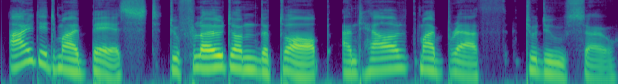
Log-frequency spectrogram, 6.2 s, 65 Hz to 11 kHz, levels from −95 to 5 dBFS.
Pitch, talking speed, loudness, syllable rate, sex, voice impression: 145 Hz, 155 wpm, -18 LUFS, 2.9 syllables/s, male, very masculine, adult-like, middle-aged, slightly thick, tensed, slightly powerful, bright, slightly soft, clear, fluent, cool, intellectual, slightly refreshing, very sincere, calm, slightly mature, friendly, slightly reassuring, slightly unique, elegant, slightly wild, lively, kind, modest, slightly light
